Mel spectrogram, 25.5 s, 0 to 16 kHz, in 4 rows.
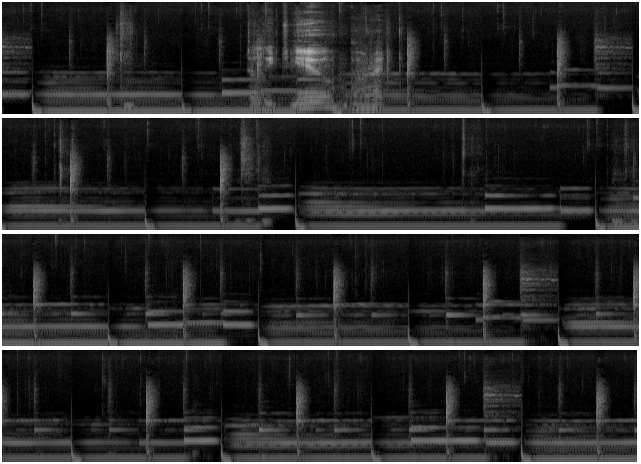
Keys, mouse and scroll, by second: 0.3 click, 1.1 x, 2.5 middle click, 3.3 middle click, 3.8 1, 6.8 ctrl+r, 8.7 ctrl+z, 9.8 click, 10.9 g, 12.4 ctrl+z, 13.2 middle click, 14.1 middle click, 15.2 alt+h, 16.2-20.0 middle drag, 20.9-21.9 middle drag, 23.7 click, 24.2 3.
